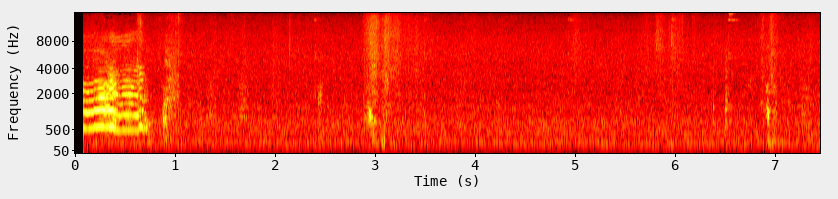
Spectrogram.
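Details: A female Bull Terrier swinging on a rope, which she loves, gives a brief, wavering, high whine, followed by soft thumps and a person's praise.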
